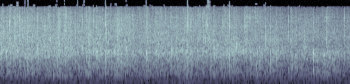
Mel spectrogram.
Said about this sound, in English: Give God a hand clap of praise anyway. Amen.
